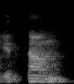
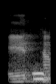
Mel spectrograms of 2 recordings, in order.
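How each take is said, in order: First: The word begins with an 'i' vowel. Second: The word begins with an 'e' vowel. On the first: The speaker calls it right. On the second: The speaker calls it wrong. "एत्थम नहीं"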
